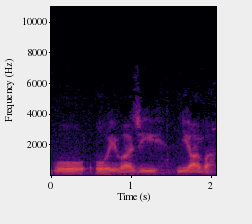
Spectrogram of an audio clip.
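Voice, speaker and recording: A man playing a grim warrior holding captives in a 1950s radio western, speaking in terse, deliberate phrases. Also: a bass voice, little pitch movement, darkish tone. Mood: stern. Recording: dull, noisy 1950s radio recording.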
